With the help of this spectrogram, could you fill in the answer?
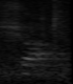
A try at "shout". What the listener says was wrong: Not shot. Remember, O-U says ow. So try again. Shout.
